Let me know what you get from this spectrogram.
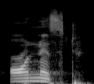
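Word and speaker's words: honest: तीसरा सेंटेंस है की इसे ऑनेस्ट मत रीड करना कभी भी ये बहुत गलत बात है ऑनेस्ट है ये इसमें हा जो होता है वो साइलेंट होता है इसको हम ऐसे पढ़ने हैं ऑनेस्ट ठीक है तो ही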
